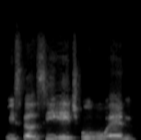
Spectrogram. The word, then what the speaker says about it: choon: We spell it Sorry. CHOON.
